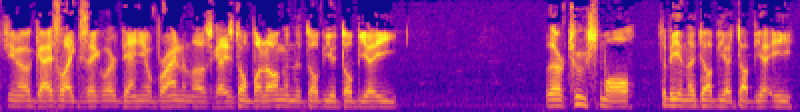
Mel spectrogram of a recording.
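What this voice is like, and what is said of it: Horrendous low-effort fake accent. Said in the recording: “that's a horrendous fake accent ... it's not one of your best ... I'm not putting any effort into it”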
